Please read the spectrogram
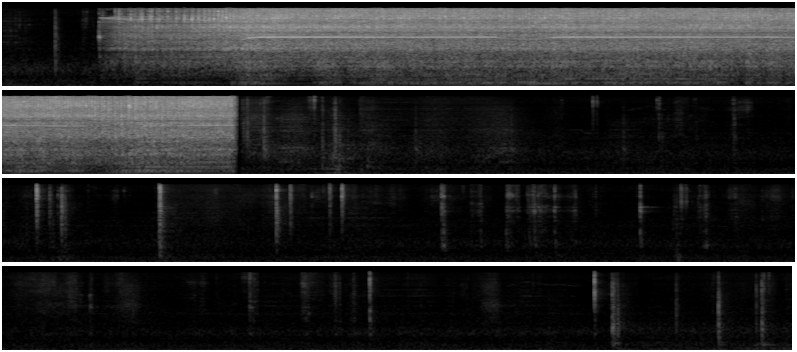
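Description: Cordless electric ratchet running for about four and a half seconds, tightening a fastener during engine reassembly, with a thin whine through it, then cutting off suddenly. After it, light clicks and taps of hoses and connectors being fitted by hand.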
